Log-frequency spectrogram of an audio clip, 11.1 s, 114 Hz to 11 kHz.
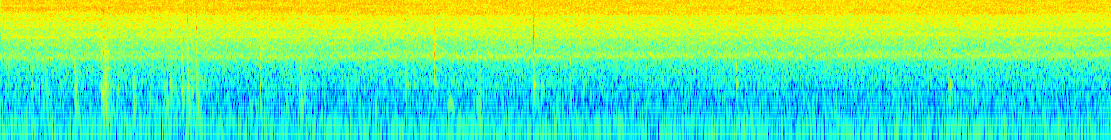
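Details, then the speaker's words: Leak-down test with the piston set at top via the crank pulley and pressure held; a steady airy hiss at an even level with no surge. About 10 percent leakage past the piston rings, normal. "you just gonna hold it and see if it loses any pressure but if it does lose any pressure it's only because there's air gaps in between the piston ring"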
